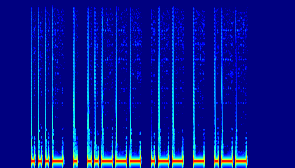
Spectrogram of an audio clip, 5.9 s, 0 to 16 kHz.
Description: Morse code, heard as a keyed tone, about 17 wpm, 700 Hz. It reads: VE2WTW
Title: DXCC-100 Call Signs - 6 Characters - Repeated 2x - 17wpm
